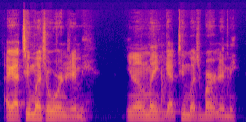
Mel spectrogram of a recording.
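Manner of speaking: ordinary talk, nothing marked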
